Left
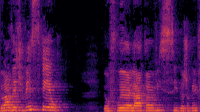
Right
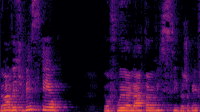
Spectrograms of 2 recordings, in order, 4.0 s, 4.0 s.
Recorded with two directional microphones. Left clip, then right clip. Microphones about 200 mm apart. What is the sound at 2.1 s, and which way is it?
A woman's voice, 30° left (ahead or behind).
